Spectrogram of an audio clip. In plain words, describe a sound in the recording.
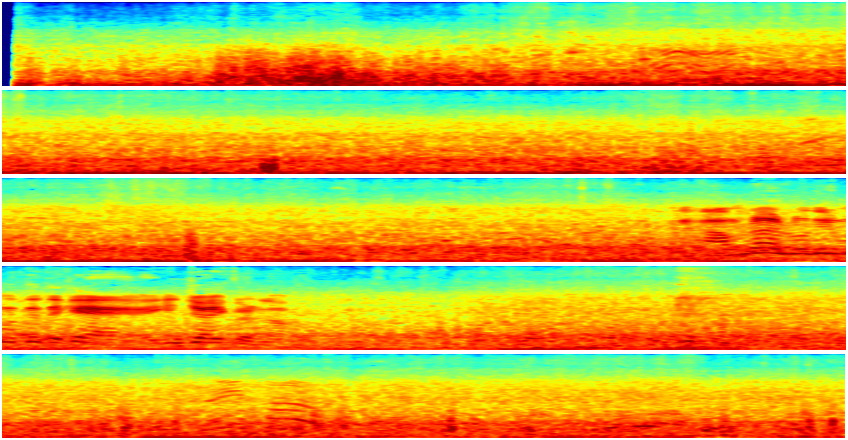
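A waterfall roars steadily nearby.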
